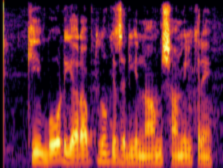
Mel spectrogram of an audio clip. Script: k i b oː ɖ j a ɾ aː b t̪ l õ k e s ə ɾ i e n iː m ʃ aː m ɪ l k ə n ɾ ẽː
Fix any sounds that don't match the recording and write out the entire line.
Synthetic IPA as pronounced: k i b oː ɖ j a ɾ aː b t̪ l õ k e z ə ɾ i e n aː m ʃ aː m ɪ l k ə ɾ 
